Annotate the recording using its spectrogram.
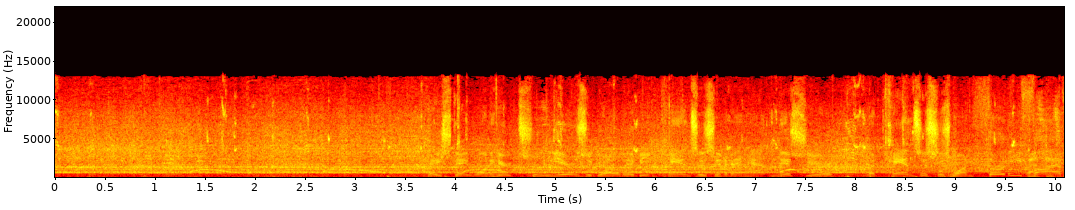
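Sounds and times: arena crowd noise: 0:00.0 - 0:10.0
shoe squeaks: 0:05.7 - 0:08.6
basketball bouncing: 0:07.8 - 0:08.6.

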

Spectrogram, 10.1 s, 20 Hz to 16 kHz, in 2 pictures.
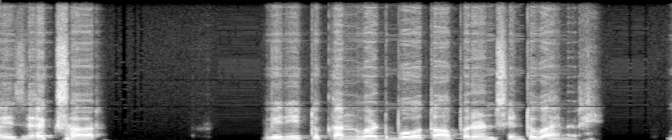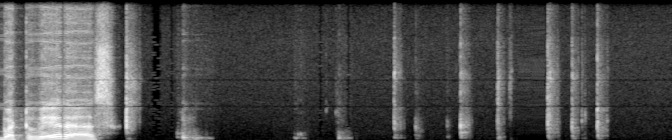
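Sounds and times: computer keyboard typing: 0:07.5 - 0:09.7.

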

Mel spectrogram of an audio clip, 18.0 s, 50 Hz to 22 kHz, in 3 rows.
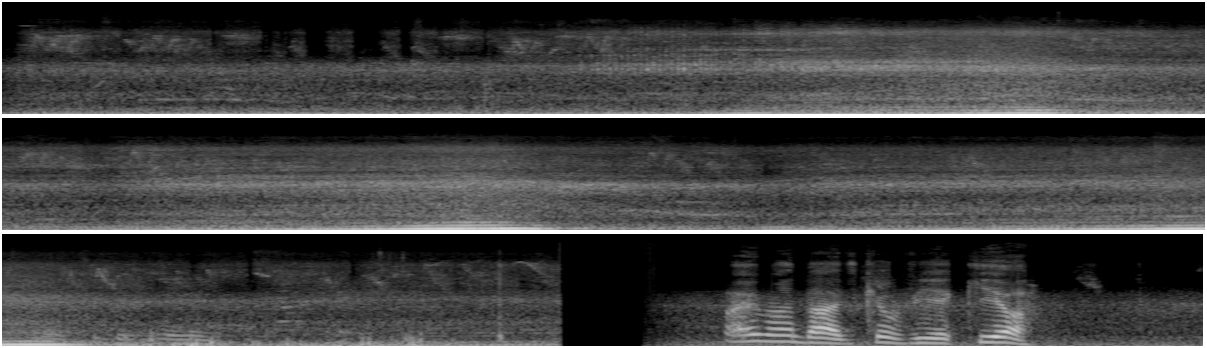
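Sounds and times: motorcycle engine accelerating: 0:02.8 - 0:14.8.

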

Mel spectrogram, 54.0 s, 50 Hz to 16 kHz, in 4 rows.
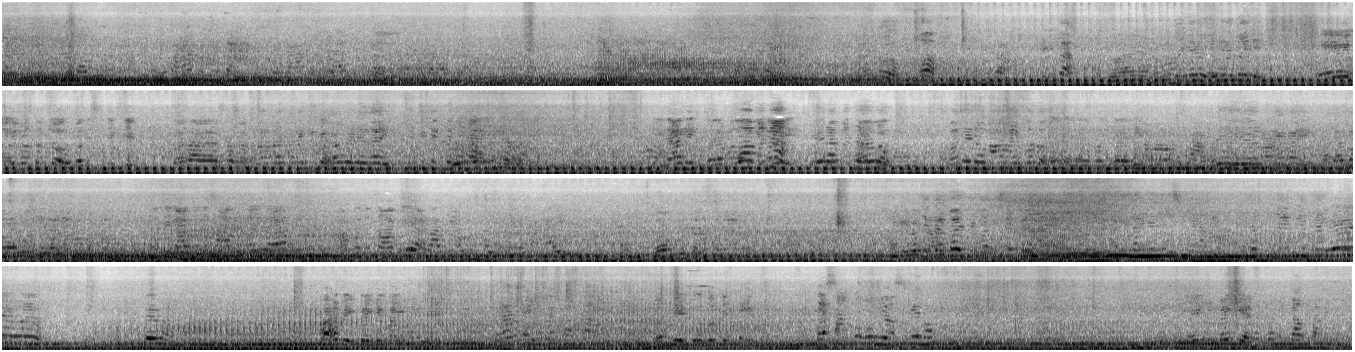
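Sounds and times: indistinct voices talking: 0:00.0 - 0:54.0.

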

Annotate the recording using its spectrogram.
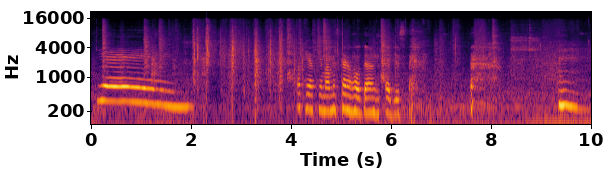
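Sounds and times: paper rustling: 0:01.7 - 0:06.6.

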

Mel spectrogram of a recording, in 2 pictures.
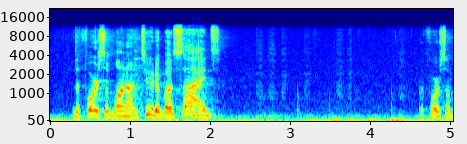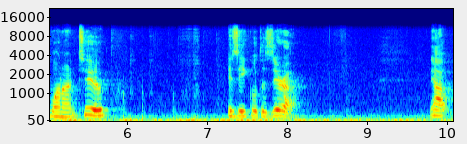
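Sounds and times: pen scratching on paper: 0:02.6 - 0:04.5, 0:05.8 - 0:07.0.

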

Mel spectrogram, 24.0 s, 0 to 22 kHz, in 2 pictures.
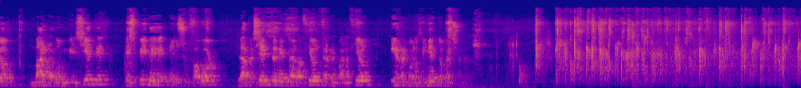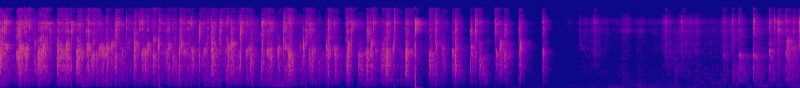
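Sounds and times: audience applauding: 0:08.0 - 0:20.1, 0:22.9 - 0:24.0.

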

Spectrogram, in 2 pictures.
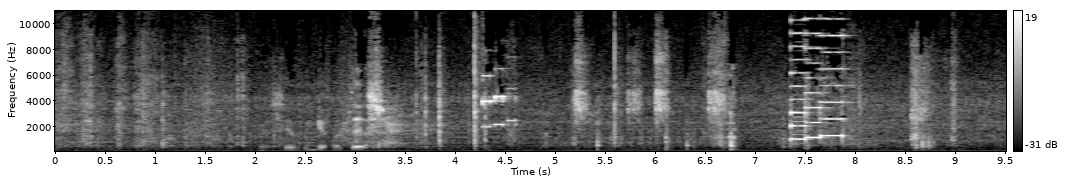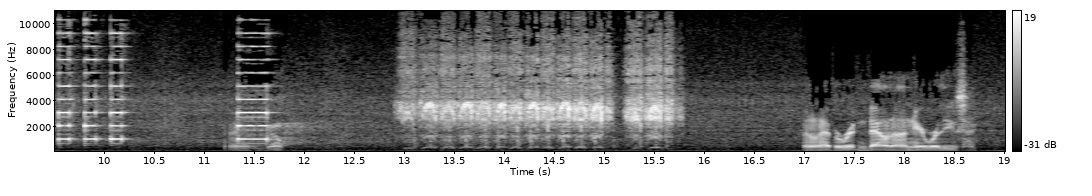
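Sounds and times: motor start-up tones and beeps: 0:04.3 - 0:04.7, 0:07.4 - 0:08.0, 0:11.3 - 0:11.8, 0:12.9 - 0:15.8
servo whirring: 0:12.9 - 0:15.8.

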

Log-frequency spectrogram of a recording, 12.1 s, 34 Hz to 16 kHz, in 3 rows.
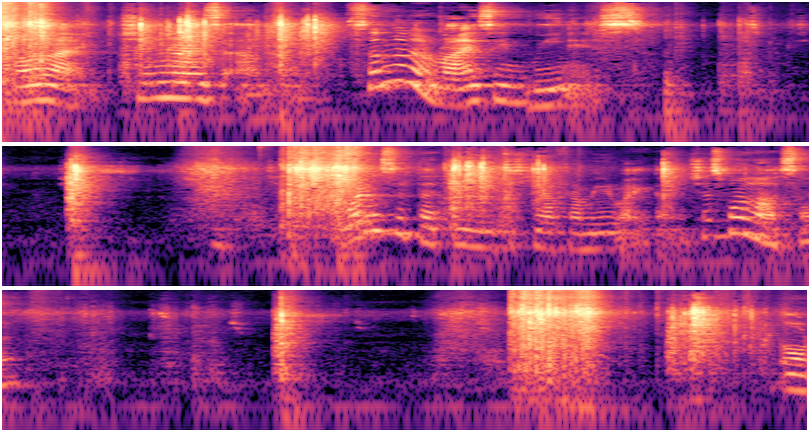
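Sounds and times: cards riffle-shuffled: 0:05.1 - 0:06.8, 0:10.4 - 0:12.0.

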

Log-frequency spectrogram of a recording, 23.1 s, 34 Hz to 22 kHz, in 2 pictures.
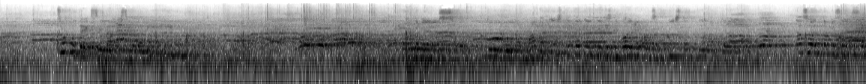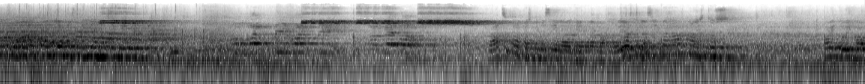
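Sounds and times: voices shouting in a hall: 0:00.0 - 0:20.2
referee whistle blasts: 0:15.6 - 0:18.3.

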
